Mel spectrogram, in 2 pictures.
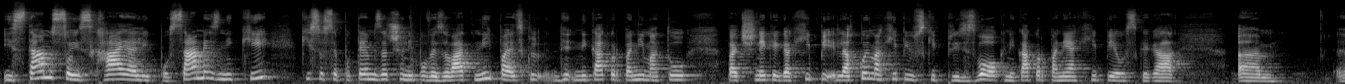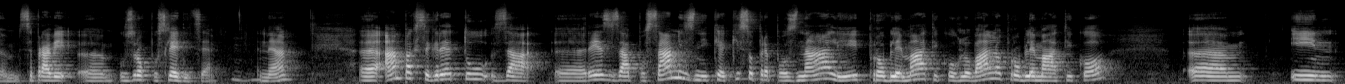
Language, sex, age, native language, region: Slovenian, female, 30-49, Slovenian, Primorsko-notranjska region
